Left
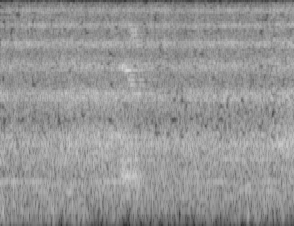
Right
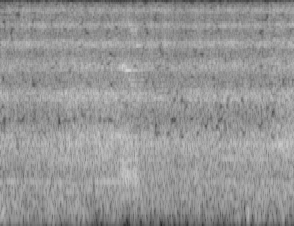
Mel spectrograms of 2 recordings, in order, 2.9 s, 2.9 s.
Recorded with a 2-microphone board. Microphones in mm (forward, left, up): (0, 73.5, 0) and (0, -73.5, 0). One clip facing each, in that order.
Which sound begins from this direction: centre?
A piano, at 1.2 s.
